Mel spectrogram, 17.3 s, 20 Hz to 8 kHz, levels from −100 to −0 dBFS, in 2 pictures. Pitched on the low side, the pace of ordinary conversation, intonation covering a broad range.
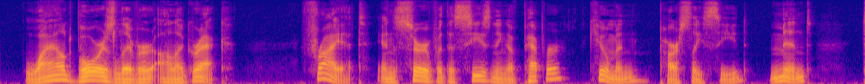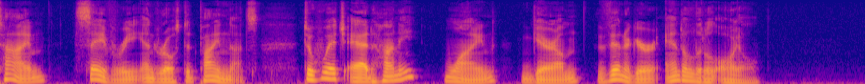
No: very low, 85 Hz; slow, 130 wpm; wide, 6.9 semitones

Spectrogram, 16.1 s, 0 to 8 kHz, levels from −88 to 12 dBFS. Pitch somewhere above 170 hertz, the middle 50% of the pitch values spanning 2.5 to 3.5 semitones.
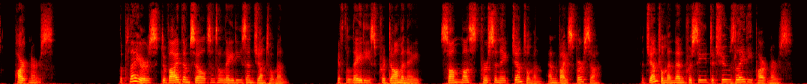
Yes: high, 190 Hz; average, 2.9 semitones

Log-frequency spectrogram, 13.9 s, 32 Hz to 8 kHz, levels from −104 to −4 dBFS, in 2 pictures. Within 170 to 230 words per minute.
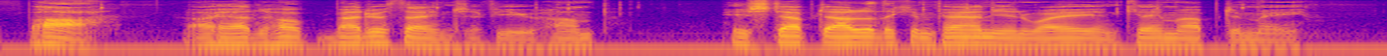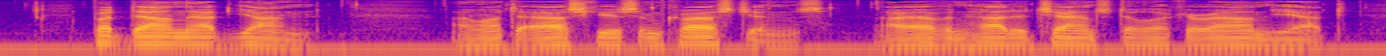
Yes: average, 175 wpm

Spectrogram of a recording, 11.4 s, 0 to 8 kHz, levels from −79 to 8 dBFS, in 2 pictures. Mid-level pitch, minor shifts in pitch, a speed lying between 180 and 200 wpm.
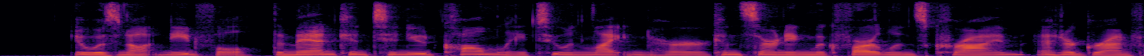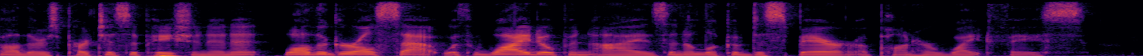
Yes: medium, 170 Hz; narrow, 2.3 semitones; average, 195 wpm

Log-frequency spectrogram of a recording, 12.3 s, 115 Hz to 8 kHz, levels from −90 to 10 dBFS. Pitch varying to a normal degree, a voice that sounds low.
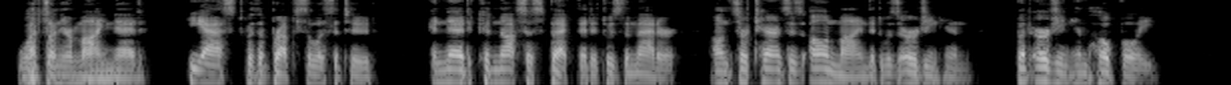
Yes: average, 4.7 semitones; low, 105 Hz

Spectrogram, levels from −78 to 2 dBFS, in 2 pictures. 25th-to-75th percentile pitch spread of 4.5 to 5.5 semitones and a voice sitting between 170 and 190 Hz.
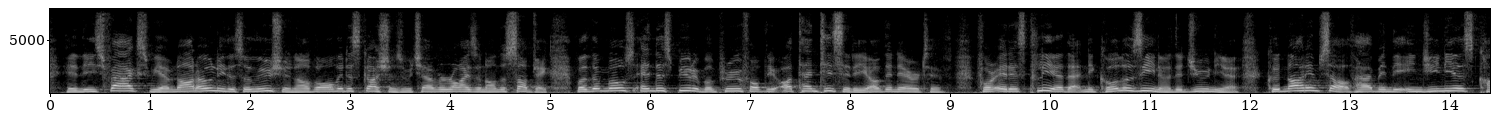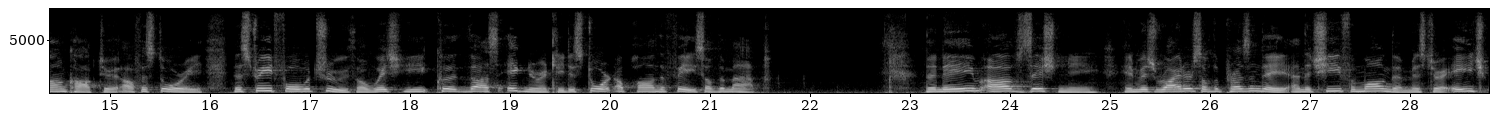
Yes: average, 5.0 semitones; medium, 185 Hz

